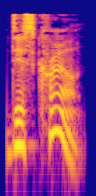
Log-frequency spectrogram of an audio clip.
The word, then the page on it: discrown: British English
